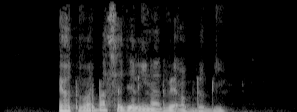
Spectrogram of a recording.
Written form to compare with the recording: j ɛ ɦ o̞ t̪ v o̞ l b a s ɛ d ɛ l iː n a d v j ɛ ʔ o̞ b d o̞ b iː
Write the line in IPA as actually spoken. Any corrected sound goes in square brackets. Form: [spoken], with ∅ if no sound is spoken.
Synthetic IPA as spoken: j ɛ ɦ o̞ t̪ v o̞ [ɾ] b a s ɛ [ɟ] ɛ l iː n a d v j ɛ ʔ o̞ b d o̞ b iː

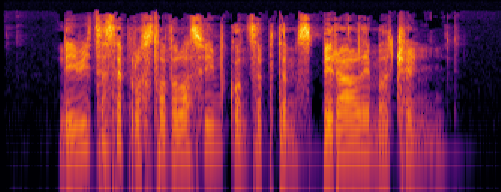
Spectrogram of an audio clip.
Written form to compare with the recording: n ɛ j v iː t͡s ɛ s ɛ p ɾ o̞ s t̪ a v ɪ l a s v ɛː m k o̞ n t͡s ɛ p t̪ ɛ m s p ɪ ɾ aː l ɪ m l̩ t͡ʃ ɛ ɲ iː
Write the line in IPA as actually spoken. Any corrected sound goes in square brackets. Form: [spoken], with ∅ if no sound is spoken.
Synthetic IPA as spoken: n ɛ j v iː t͡s ɛ s ɛ p ɾ o̞ s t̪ a v ɪ l a s v [iː] m k o̞ n t͡s ɛ p t̪ ɛ m s p ɪ ɾ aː l ɪ m l̩ t͡ʃ ɛ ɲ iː

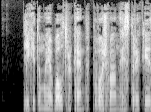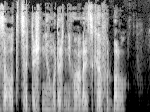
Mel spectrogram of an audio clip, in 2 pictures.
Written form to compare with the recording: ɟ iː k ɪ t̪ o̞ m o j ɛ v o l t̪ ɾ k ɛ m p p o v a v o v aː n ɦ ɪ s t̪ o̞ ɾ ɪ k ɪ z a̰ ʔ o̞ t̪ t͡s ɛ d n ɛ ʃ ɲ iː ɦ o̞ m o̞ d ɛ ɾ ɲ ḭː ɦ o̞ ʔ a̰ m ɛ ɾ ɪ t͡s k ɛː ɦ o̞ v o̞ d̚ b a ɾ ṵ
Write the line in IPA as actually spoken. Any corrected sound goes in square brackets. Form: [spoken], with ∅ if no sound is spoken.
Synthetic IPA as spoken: ɟ iː k ɪ t̪ o̞ m [u] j ɛ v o l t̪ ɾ k ɛ m p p o v a [ʒ] o v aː n ɦ ɪ s t̪ o̞ ɾ ɪ k ɪ z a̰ ʔ o̞ t̪ t͡s ɛ d n ɛ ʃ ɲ iː ɦ o̞ m o̞ d ɛ ɾ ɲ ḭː ɦ o̞ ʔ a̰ m ɛ ɾ ɪ t͡s k ɛː ɦ o̞ [f] o̞ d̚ b a [l] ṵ

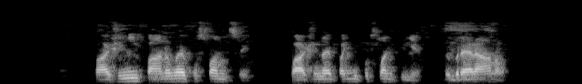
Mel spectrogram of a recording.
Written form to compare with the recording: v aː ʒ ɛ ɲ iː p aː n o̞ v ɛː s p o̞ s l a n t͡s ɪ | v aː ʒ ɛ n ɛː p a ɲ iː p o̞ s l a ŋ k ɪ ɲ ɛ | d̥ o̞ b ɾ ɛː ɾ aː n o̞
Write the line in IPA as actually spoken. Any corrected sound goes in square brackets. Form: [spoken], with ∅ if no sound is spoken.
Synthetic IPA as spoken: v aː ʒ ɛ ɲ iː p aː n o̞ v ɛː [∅] p o̞ s l a n t͡s ɪ | v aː ʒ ɛ n ɛː p a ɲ iː p o̞ s l a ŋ k ɪ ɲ ɛ | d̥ o̞ b ɾ ɛː ɾ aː n o̞

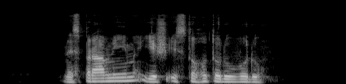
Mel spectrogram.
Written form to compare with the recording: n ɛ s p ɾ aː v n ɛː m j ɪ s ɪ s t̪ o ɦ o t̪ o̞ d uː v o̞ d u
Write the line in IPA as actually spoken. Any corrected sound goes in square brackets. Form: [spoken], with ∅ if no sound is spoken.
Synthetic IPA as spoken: n ɛ s p ɾ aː v n [iː] m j ɪ [ʃ] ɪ s t̪ o ɦ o t̪ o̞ d uː v o̞ d u

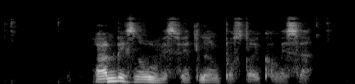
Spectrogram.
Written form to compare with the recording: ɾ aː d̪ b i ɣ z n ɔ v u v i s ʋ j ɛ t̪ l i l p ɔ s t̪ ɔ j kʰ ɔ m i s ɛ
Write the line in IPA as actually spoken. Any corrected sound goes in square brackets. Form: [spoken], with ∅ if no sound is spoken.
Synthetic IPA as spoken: ɾ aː d̪ b i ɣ z n ɔ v u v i s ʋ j ɛ t̪ l i l p ɔ s t̪ ɔ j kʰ ɔ m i s ɛ

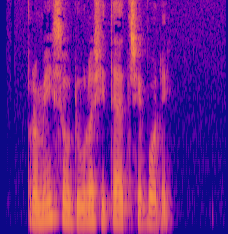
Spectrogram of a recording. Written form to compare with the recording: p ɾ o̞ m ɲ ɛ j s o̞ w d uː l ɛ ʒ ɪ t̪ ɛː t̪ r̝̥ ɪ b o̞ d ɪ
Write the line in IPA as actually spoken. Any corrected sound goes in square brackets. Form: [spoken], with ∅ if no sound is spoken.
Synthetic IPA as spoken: p ɾ o̞ m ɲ ɛ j s o̞ w d uː l ɛ ʒ ɪ t̪ ɛː t̪ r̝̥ ɪ b o̞ d ɪ

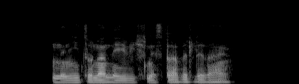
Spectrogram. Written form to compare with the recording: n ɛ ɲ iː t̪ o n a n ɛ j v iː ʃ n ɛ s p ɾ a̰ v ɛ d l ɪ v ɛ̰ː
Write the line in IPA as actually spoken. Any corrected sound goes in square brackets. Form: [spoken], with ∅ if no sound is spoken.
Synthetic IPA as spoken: n ɛ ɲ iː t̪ o n a n ɛ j v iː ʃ n ɛ s p ɾ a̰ v ɛ d l ɪ v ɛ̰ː

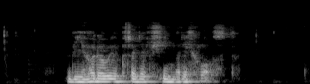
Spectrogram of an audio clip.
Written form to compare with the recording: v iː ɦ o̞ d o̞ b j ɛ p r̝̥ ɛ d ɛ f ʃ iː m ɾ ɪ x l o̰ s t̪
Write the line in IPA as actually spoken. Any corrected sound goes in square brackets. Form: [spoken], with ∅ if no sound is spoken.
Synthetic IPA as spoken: v iː ɦ o̞ d o̞ [w] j ɛ p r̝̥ ɛ d ɛ f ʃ iː m ɾ ɪ x l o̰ s t̪

